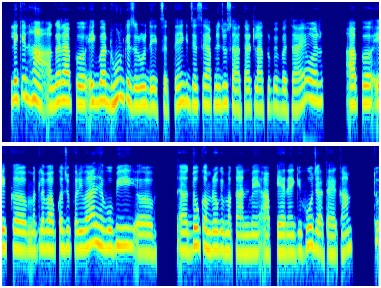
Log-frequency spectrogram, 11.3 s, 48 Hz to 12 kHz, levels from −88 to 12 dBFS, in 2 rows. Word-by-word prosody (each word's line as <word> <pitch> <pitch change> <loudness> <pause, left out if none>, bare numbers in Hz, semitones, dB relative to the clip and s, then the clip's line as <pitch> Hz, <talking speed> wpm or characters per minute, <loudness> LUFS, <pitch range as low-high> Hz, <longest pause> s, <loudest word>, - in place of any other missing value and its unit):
लेकिन 270 +2 +3
हाँ, 255 -3 +7 0.2
अगर 240 +5 +3
आप 240 -2 +3
एक 220 +1 +2
बार 250 0 +4
ढूँढ 260 +6 +2
के 255 - +4
ज़रूर 205 0 +1
देख 195 -3 -3
सकते 180 +2 -5
हैं 230 - +1
कि 235 - -3
जैसे 215 +1 -2
आपने 210 +1 -1
जो 225 +1 -1
7-8 190 -2 -4
हज़ार 185 -1 -1
रुपए 195 0 -7
लाख 190 - -8
बताए 180 +4 -3
और 250 -3 0 0.5
आप 215 +1 -3
एक 220 -1 +1 0.2
मतलब 210 +2 -3
आपका 205 0 0
जो 220 +1 -2
परिवार 220 +6 +2
है, 245 - +2
वे 220 0 +1
भी 235 0 0
अ 185 -1 -2 0.4
अ, 195 - +1
2 240 +5 +4
कमरों 205 -3 +1
के 205 - -1
मकान 180 -1 -2
में 180 0 -3
आप 180 -1 -3
कह 180 0 +2
रहे 180 0 -2
हैं 180 - -3
कि 195 - -4
हो 245 - +4
जाता 190 -6 -3
है 170 0 -4
काम, 180 +5 -5 0.3
तो - - -7
210 Hz, 255 wpm, -23 LUFS, 190-230 Hz, 0.5 s, हाँ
